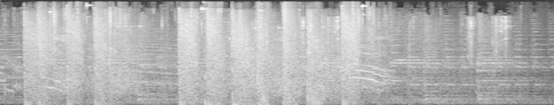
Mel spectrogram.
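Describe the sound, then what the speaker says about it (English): Rapid gunfire crackles through a shootout in LA Noire, with dense volleys of sharp, close shots hammering on for several seconds and voices faintly audible beneath. "Open fire!"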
